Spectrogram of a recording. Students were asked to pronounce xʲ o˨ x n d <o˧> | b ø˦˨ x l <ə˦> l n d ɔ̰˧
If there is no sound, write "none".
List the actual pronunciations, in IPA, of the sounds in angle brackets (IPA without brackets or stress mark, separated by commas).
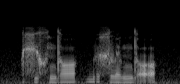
ɔ˧, ə˨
